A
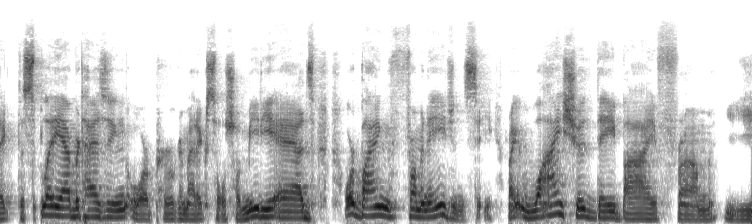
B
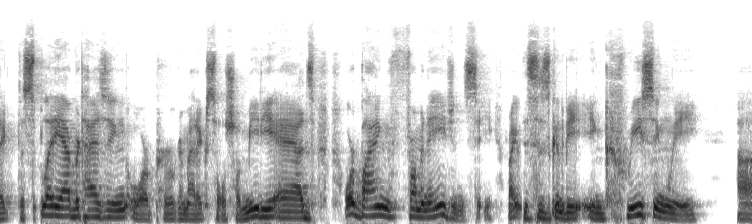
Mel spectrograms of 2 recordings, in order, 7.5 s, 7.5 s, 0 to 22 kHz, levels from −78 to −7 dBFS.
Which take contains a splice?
B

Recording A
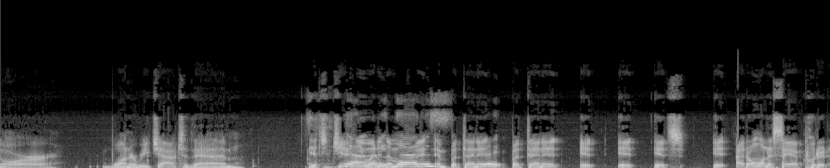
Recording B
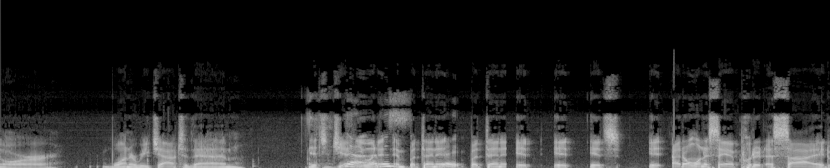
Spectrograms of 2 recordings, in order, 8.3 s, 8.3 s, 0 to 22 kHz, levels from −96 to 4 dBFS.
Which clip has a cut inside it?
B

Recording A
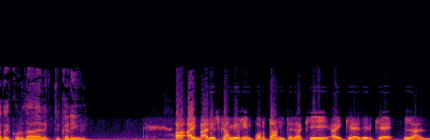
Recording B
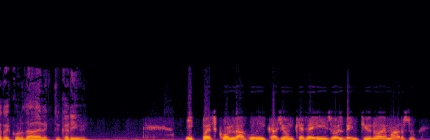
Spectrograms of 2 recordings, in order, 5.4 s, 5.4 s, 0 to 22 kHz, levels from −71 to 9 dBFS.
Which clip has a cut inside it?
B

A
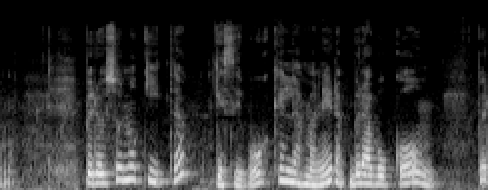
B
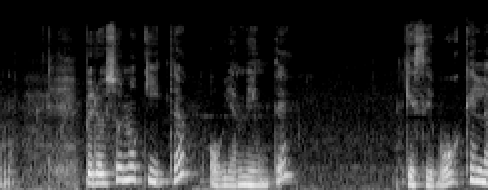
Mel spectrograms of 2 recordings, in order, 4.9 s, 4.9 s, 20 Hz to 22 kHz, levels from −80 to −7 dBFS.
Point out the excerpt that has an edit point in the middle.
A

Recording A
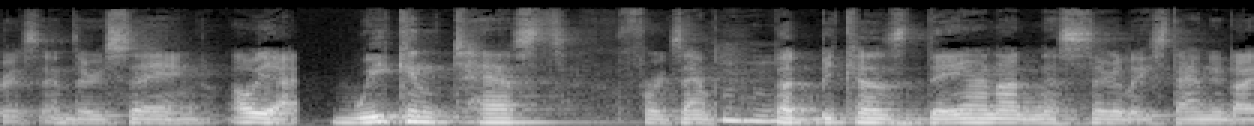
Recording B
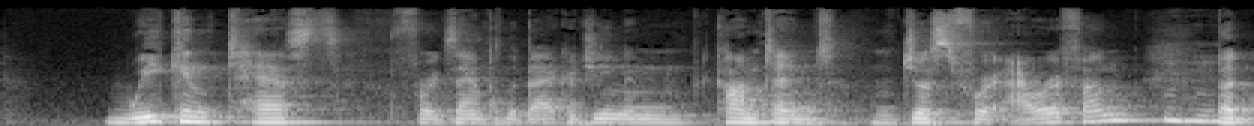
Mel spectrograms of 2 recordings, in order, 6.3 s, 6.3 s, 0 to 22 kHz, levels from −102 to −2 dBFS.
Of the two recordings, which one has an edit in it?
A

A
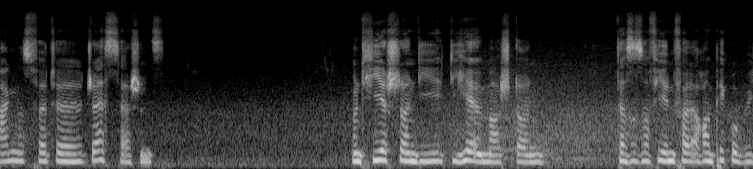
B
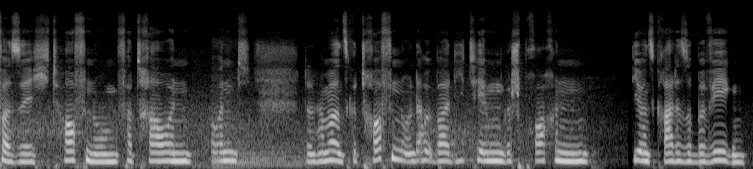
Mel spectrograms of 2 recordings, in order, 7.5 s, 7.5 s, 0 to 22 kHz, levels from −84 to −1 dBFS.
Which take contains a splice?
B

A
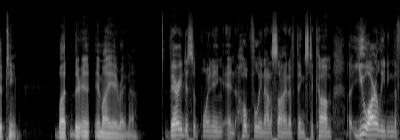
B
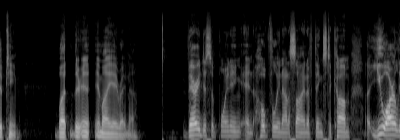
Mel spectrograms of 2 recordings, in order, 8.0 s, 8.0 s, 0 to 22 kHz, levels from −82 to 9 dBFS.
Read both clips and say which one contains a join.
A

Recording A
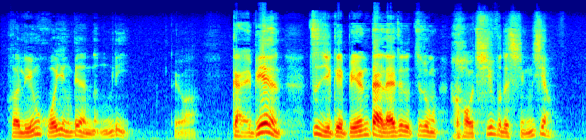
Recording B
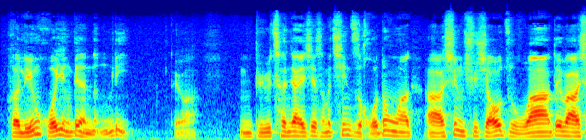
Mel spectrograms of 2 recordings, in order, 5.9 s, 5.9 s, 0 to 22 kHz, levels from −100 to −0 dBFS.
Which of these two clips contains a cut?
B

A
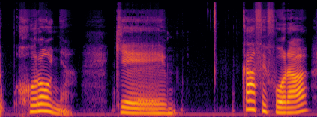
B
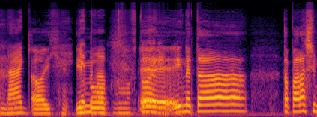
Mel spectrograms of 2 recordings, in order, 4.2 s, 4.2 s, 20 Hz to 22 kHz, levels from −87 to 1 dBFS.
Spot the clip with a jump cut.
B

